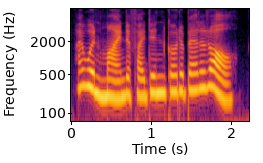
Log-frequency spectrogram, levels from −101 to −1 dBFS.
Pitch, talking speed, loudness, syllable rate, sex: 240 Hz, 295 wpm, -16 LUFS, 5.5 syllables/s, female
